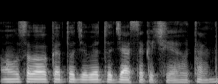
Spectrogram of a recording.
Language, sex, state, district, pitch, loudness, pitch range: Maithili, male, Bihar, Samastipur, 115 Hz, -17 LUFS, 110-115 Hz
